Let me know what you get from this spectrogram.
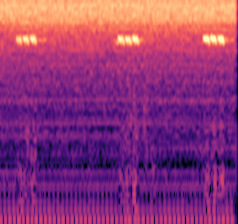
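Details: Cricket chirping on a tape played back so its chirps can be counted to work out how warm it was when recorded; three short high chirps, about two thirds of a second apart, over a steady low hum.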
